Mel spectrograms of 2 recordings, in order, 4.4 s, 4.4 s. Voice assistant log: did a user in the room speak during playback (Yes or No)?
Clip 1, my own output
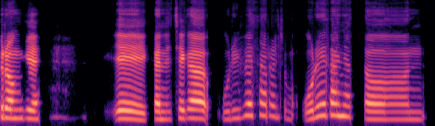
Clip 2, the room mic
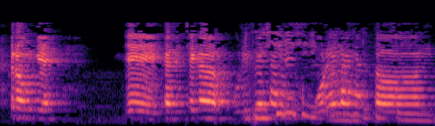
Yes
